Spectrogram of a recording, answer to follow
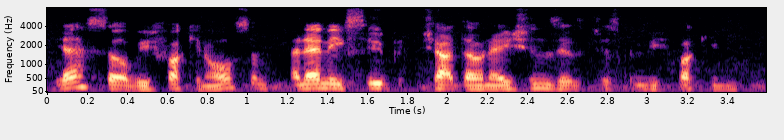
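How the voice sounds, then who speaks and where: A man's voice: medium pitch, rapid-fire, a bit bright, a little hiss or hum, low-quality recording. A young man with a Manchester accent, chatting casually on a group call and rambling crudely with lots of fillers and restarts. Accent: Manchester English. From England. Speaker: panel guest.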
